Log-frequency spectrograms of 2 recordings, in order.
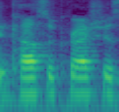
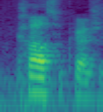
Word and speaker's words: Castle Crashers: that's fun um mostly been playing um either Castle Crashes or still da the war still playing Castle Crashers Castle Crashers say it right God damn it what did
